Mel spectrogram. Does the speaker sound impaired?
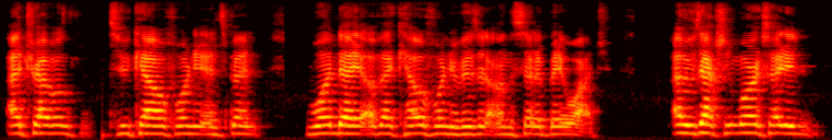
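Yes: cerebral palsy; stuttered about 10 seconds during a past phone call.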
